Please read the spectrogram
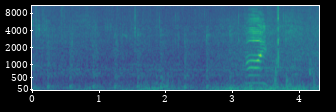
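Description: Footsteps of several footballers running on a grass pitch, a steady run of low thuds. About three seconds in, a short shouted call rises and falls in pitch.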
